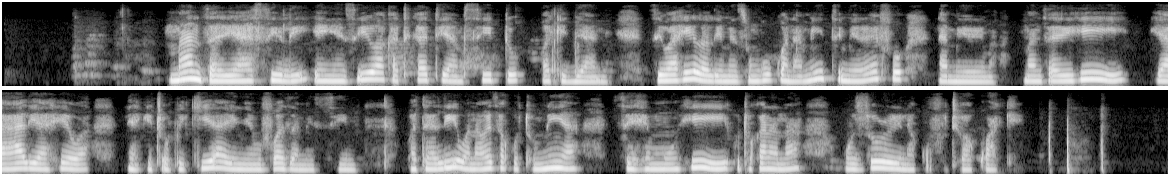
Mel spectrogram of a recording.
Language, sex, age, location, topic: Swahili, female, 18-24, Dar es Salaam, agriculture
